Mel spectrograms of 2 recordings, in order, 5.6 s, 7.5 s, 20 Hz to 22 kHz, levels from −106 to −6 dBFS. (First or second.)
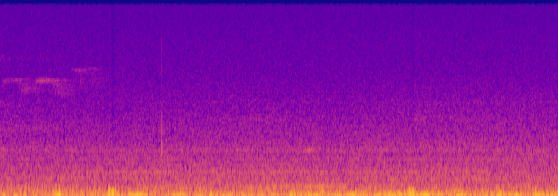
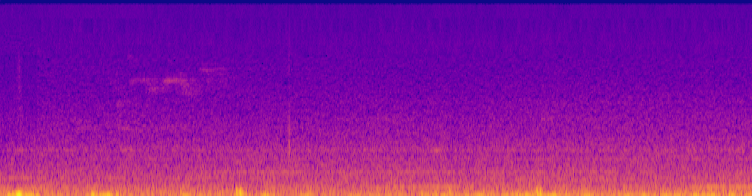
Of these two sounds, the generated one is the first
